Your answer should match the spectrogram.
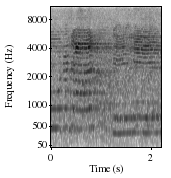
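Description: A young boy singing into a microphone, holding long sustained notes. The pitch steps down to a lower note a little over a second in.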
